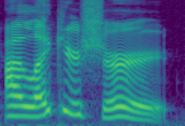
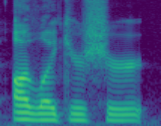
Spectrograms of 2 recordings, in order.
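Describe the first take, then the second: First: It is said with lively enthusiasm. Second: It is said flatly, without enthusiasm.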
